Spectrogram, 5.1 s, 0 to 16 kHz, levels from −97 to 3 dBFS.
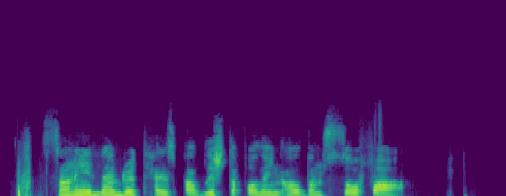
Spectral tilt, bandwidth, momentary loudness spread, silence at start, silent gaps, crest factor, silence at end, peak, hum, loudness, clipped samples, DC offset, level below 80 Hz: -9.5 dB/octave; 6 kHz; 12 LU; 0.2 s; none; 18 dB; 1.05 s; -2 dBFS; none; -18 LUFS; under 0.1%; under 0.1%; -58 dBFS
